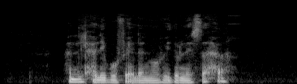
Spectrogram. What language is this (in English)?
Arabic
